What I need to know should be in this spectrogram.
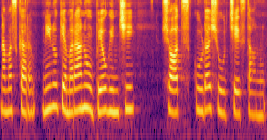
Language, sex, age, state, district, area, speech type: Telugu, female, 18-30, Telangana, Adilabad, rural, spontaneous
